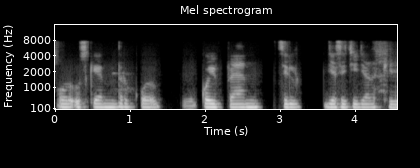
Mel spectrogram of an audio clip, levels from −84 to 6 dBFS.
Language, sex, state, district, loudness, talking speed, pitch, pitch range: Hindi, male, Uttar Pradesh, Saharanpur, -16 LUFS, 145 wpm, 145 Hz, 140-145 Hz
